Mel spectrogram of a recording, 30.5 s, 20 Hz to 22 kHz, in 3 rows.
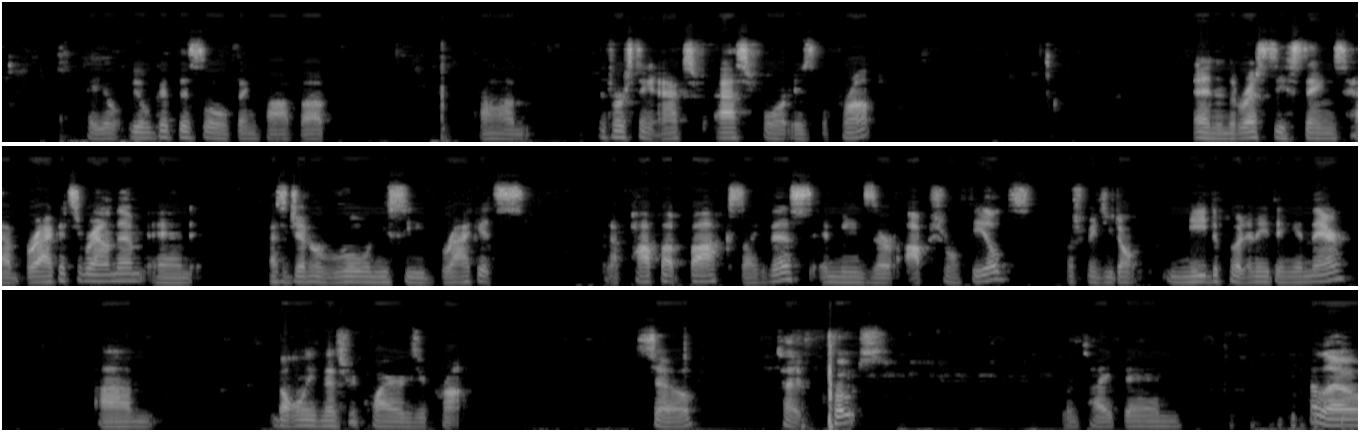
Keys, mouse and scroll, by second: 26.4 typing, 29.3-30.5 typing.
